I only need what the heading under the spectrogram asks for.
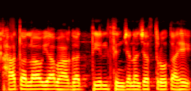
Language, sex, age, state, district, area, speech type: Marathi, male, 30-45, Maharashtra, Nagpur, rural, read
